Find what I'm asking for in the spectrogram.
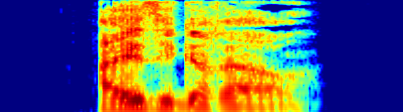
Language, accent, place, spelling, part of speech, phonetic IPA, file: German, Germany, Berlin, eisigerer, adjective, [ˈaɪ̯zɪɡəʁɐ], De-eisigerer.ogg
- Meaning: inflection of eisig: 1. strong/mixed nominative masculine singular comparative degree 2. strong genitive/dative feminine singular comparative degree 3. strong genitive plural comparative degree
